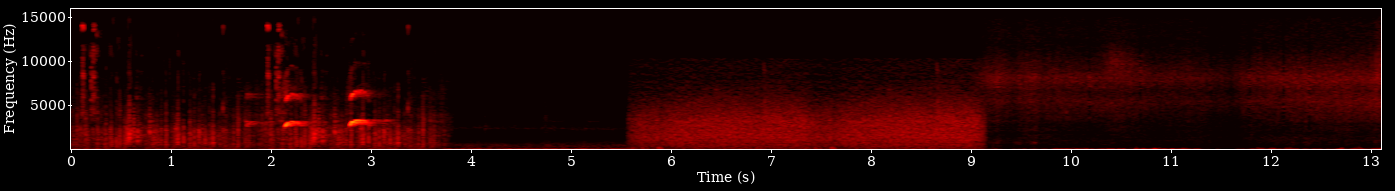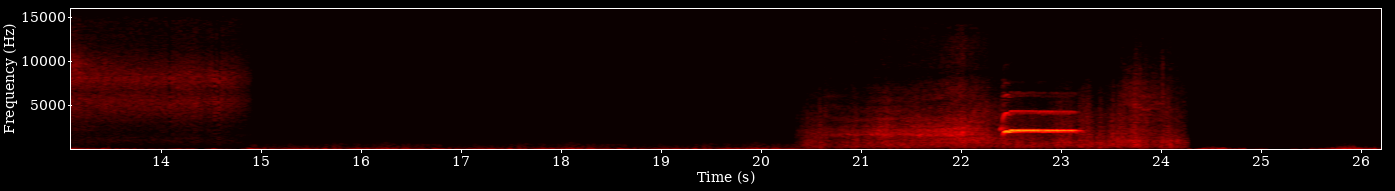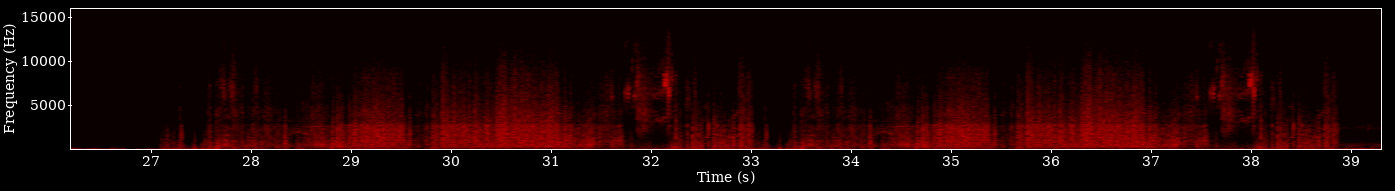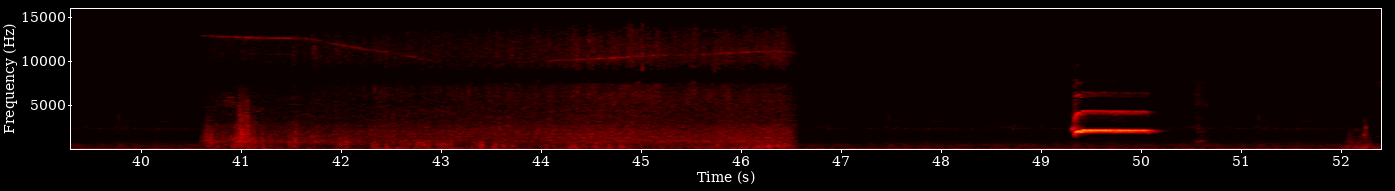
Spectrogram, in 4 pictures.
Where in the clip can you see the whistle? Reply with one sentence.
The whistle can be heard from 1.8 to 3.2 s, from 22.4 to 24.0 s and from 49.3 to 50.6 s.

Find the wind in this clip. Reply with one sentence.
You can hear the wind from 0.0 to 52.3 s.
